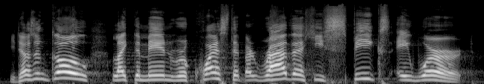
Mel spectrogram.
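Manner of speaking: loud, high, emphatic sermon delivery; impassioned preaching. Real, not acted. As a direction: preach it forcefully to the congregation. Preaches at full force.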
